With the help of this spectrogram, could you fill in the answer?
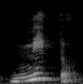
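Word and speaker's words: μῦθος: aqui a palavra mito mito eh eh eh escreve com y e pronuncia como um tipo de I misturado com u né mito eh significa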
